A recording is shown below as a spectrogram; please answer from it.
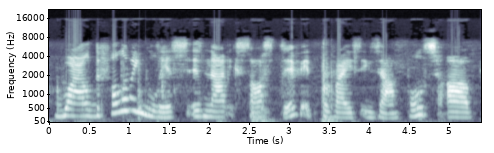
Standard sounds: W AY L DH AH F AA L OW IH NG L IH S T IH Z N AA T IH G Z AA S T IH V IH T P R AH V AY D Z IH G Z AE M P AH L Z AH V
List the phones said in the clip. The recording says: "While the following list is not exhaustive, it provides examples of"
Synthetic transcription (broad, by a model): W AY L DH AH F AA L OW IH NG L IH S T IH Z N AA T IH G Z AA S T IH V IH T P R AH V AY D Z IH G Z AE M P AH L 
